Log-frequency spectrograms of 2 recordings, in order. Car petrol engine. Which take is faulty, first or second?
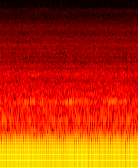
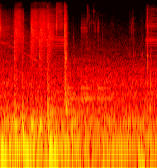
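second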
